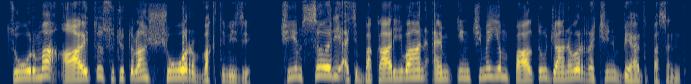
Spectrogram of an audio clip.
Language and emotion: Kashmiri, neutral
